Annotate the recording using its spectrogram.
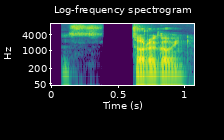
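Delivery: usual speaking voice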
